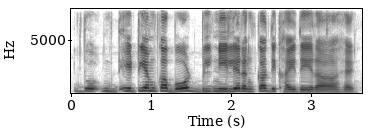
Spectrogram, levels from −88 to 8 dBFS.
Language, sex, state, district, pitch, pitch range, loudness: Hindi, female, Rajasthan, Jaipur, 225 Hz, 195-250 Hz, -16 LUFS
